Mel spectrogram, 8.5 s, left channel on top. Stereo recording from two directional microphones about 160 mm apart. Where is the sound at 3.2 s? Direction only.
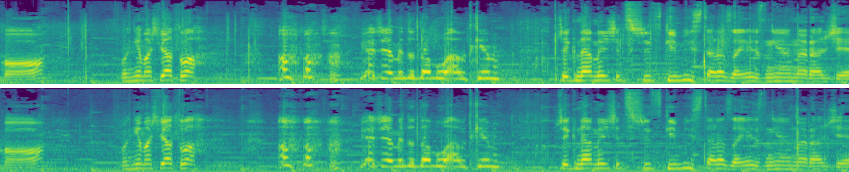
20° right (ahead or behind).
